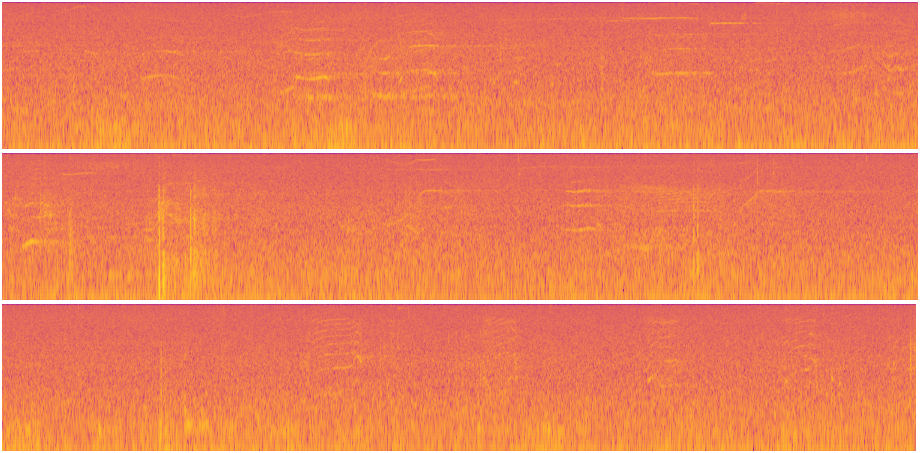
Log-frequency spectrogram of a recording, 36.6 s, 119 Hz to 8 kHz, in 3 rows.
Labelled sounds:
4.9	5.9	killer whale, 0.53 to 4.2 kHz
12.9	13.5	killer whale, 3.8 to 5.5 kHz
19.7	20.2	killer whale, 0.86 to 3.6 kHz
28.4	29.3	killer whale, 0.66 to 5.2 kHz

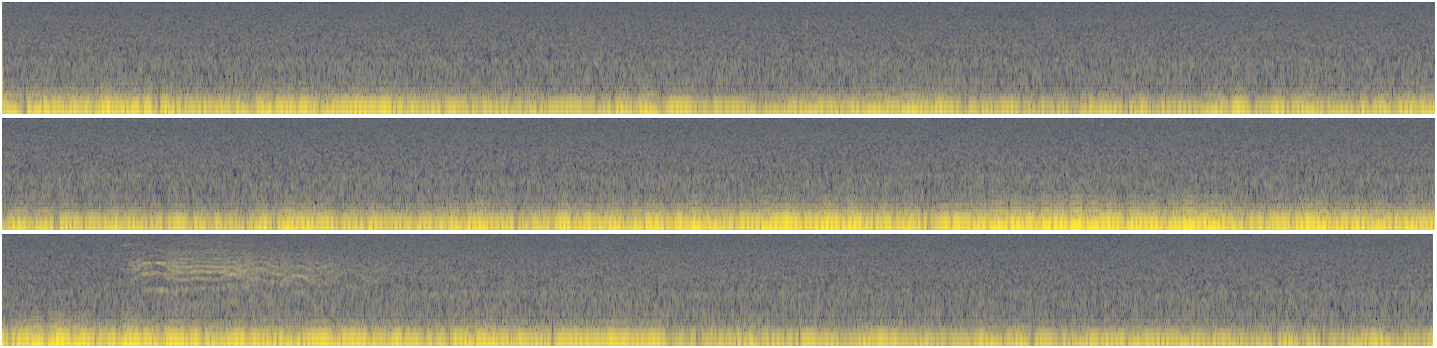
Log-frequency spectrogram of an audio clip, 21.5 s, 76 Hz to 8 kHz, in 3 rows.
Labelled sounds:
15.2	15.5	killer whale, Bigg's (transient), 1.2 to 2.2 kHz

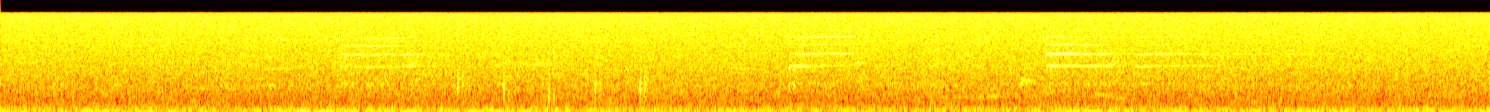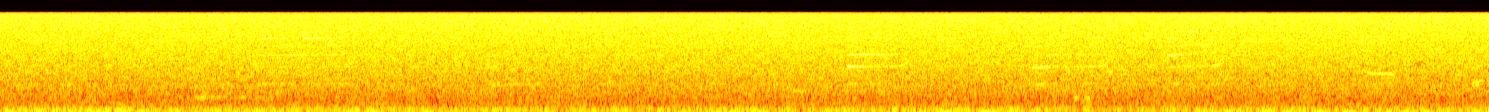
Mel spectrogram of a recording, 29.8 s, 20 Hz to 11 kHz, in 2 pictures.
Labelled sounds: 3.4	4.2	killer whale, northern resident, 2.2 to 3.9 kHz
5.2	5.5	killer whale, northern resident, 1.6 to 1.8 kHz
7.9	8.6	killer whale, northern resident, 1.3 to 4.0 kHz
10.4	11.0	killer whale, northern resident, 1.5 to 3.2 kHz
17.9	18.2	killer whale, northern resident, 3.7 to 3.9 kHz
23.3	23.8	killer whale, northern resident, 1.5 to 2.4 kHz
26.6	27.0	killer whale, northern resident, 3.1 to 4.8 kHz
28.6	28.9	killer whale, northern resident, 1.1 to 1.2 kHz

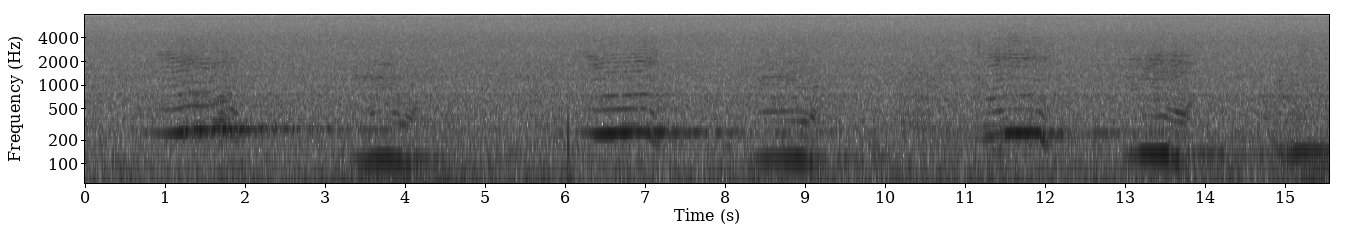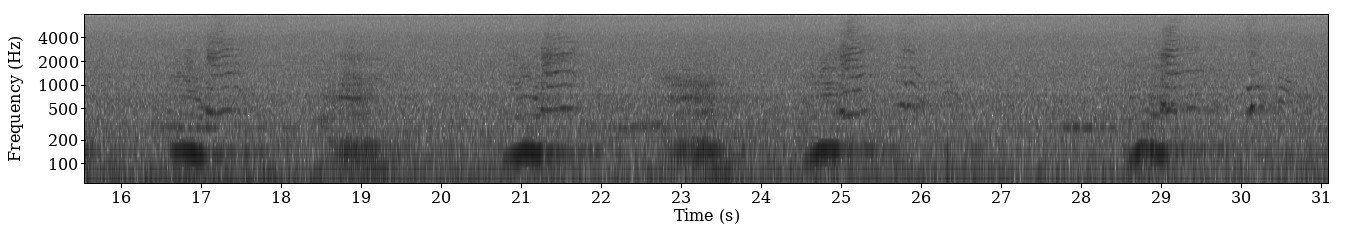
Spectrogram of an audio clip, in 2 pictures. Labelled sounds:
0.9	1.6	humpback whale, 0.80 to 2.6 kHz
3.4	3.6	humpback whale, 1.2 to 1.4 kHz
6.3	6.6	humpback whale, 1.8 to 2.0 kHz
8.4	8.8	humpback whale, 0.99 to 1.3 kHz
11.4	11.8	humpback whale, 2.0 to 2.5 kHz
17.0	17.5	humpback whale, 1.3 to 2.9 kHz
21.3	21.7	humpback whale, 0.90 to 2.6 kHz
25.0	25.4	humpback whale, 0.80 to 2.8 kHz
29.0	29.5	humpback whale, 1.3 to 3.0 kHz

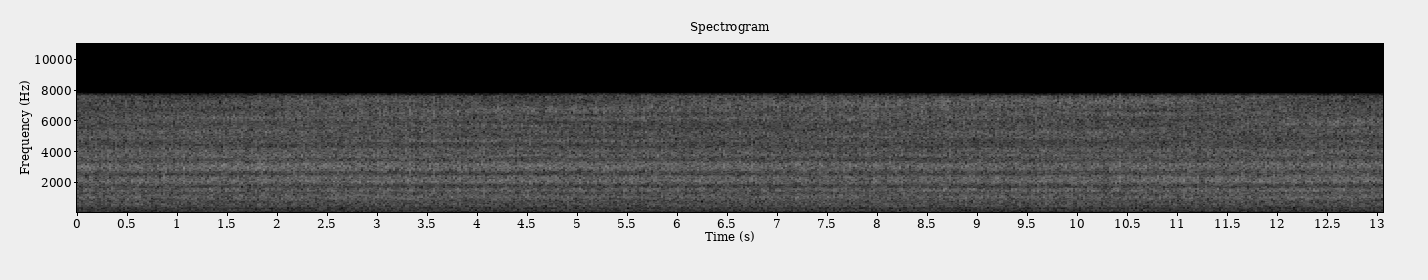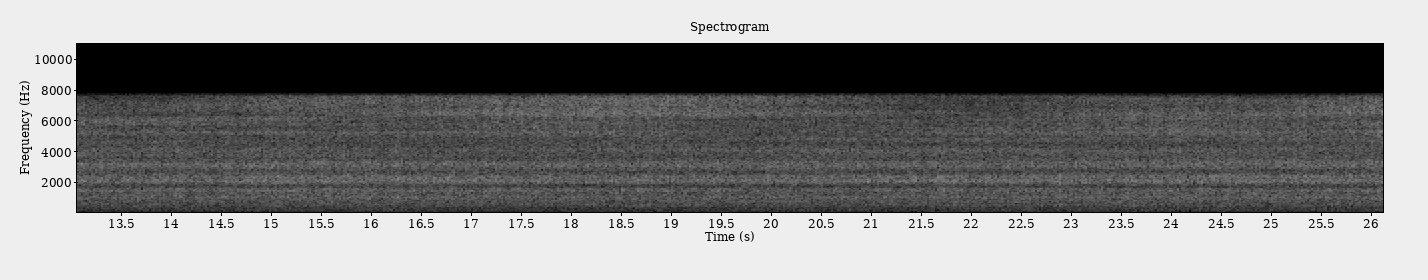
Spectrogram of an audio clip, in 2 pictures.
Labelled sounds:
16.6	16.8	vessel noise, 6.3 to 6.6 kHz

